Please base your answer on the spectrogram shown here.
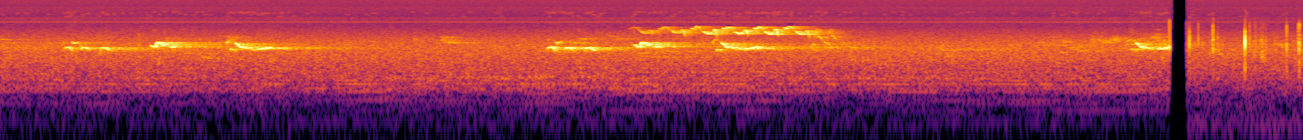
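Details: Purple Finch singing at a Ruffed Grouse drumming log in central Alberta, caught by a trail cam: soft, rambling warbled phrases with quick high notes tumbling up and down, over steady hiss and a brief click near the end.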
